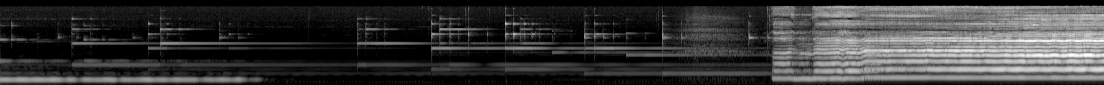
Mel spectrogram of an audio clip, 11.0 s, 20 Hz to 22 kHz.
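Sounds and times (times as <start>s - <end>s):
faint chime ringing: 0.0s - 7.8s.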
